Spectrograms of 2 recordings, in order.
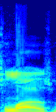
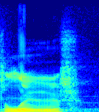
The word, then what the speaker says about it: Luz: I've heard that pronounced Luz, but the Hebrew word is Luz.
